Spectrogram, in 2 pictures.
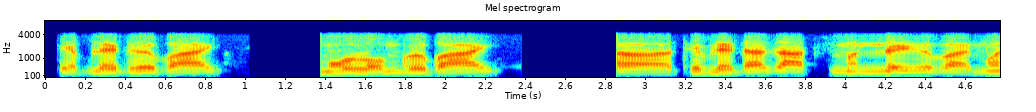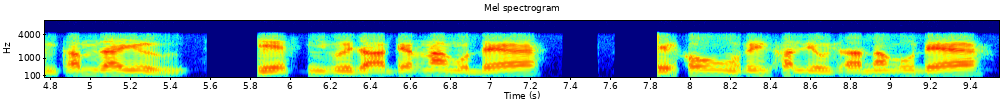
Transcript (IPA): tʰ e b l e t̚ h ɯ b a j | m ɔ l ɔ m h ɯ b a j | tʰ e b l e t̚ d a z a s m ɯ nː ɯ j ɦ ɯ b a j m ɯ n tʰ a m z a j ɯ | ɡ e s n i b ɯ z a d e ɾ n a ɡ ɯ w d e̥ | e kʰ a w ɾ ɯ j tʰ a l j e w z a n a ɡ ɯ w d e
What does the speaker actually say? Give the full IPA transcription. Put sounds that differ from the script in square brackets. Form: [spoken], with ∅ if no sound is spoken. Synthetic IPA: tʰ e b l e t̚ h ɯ b a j | m ɔ l ɔ m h ɯ b a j | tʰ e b l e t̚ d a z a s m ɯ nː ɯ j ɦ ɯ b a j m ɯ n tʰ a m z a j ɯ | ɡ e s n i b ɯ z a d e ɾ n a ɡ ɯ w d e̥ | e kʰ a w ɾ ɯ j [kʰ] a l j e w z a n a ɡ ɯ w d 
